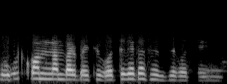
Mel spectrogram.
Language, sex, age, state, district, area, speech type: Assamese, female, 18-30, Assam, Barpeta, rural, conversation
